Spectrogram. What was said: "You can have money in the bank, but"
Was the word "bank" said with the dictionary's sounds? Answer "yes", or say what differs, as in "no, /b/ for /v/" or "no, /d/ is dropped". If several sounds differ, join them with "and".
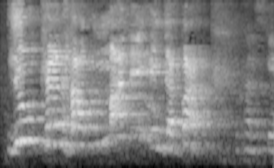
no, /ŋ/ is dropped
